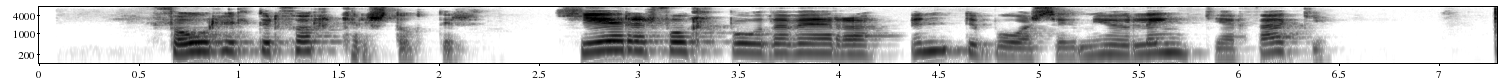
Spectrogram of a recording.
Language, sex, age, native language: Icelandic, female, 30-39, Icelandic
